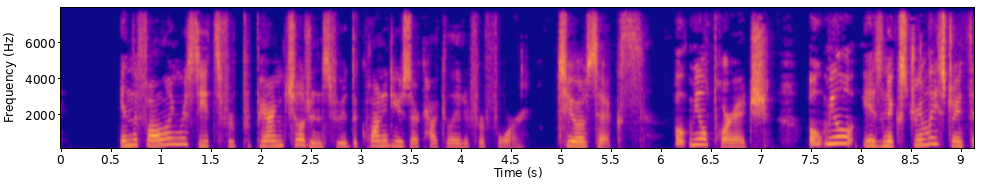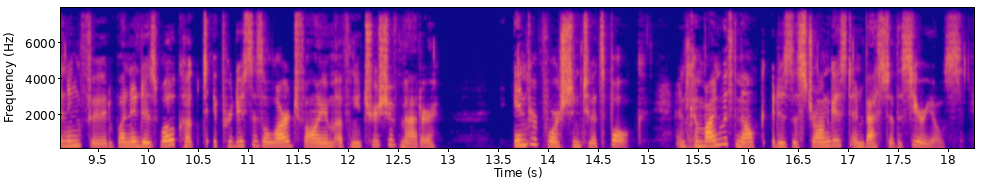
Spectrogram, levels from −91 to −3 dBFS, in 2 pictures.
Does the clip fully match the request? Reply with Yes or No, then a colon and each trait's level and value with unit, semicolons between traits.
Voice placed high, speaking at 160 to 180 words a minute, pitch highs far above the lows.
No: high, 245 Hz; average, 175 wpm; average, 4.4 semitones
